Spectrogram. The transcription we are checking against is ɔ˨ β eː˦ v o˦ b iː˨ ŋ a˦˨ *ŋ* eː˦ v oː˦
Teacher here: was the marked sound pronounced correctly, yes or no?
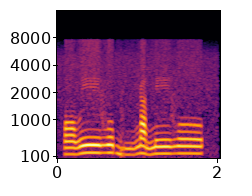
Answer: no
